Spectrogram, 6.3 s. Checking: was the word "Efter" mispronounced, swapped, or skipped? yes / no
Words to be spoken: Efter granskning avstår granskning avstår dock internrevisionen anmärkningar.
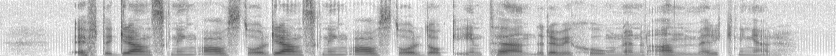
no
